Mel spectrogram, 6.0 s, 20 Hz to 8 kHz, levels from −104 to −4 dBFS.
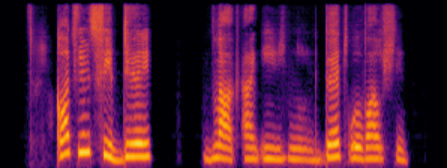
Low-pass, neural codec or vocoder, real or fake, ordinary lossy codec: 7.2 kHz; codec, 16 kHz, 0.5 kbps, FreqCodec, larger model; fake; MP3, 64 kbps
